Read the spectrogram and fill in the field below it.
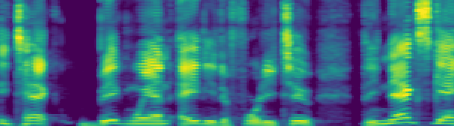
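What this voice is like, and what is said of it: Usual voice. Nothing is said of it.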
